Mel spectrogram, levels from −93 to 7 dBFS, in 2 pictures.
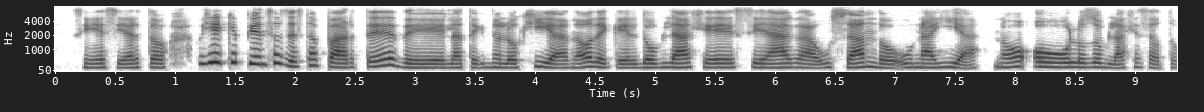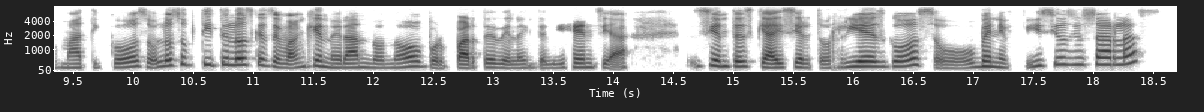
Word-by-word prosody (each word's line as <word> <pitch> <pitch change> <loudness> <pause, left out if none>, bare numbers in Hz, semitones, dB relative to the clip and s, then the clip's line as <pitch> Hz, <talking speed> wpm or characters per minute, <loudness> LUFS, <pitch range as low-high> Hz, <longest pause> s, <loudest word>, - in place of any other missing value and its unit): Sí, 185 -1 -5
es 185 0 -3
cierto. 185 +1 -2 0.3
Oye, 415 +4 +8
¿qué 430 -1 +3
piensas 370 -1 +5
de 240 - +3
esta 260 +5 -1
parte 225 +5 +3
de 180 -4 0
la 180 0 -1
tecnología, 185 0 -1
¿no? 185 +5 +2
De 200 -3 +1
que 175 -2 -2
el 175 0 -5
doblaje 190 0 +1
se 195 -2 -3
haga 185 -2 +1
usando 190 0 +1
una 190 -1 -1
IA, 195 -3 -3
¿no? 220 0 -1
O 210 -2 +3
los 205 -1 -2
doblajes 195 0 -5
automáticos 185 +6 -5
o - - -4
los 265 +3 0
subtítulos 315 -1 0
que 295 -2 -3
se 225 -4 0
van 180 +4 -2
generando, 190 -6 -1
¿no?, 210 +6 -1
por 165 -5 -7
parte 175 +3 +2
de 175 -2 -5
la 165 +1 -9
inteligencia, 190 +3 -2 0.5
¿sientes 245 -2 0
que 200 - +3
hay 185 +1 +5
ciertos 185 -4 -4
riesgos 235 +7 +2
o 160 +4 -8
beneficios 245 - -3
de 320 - -8
usarlas? 325 +5 0
195 Hz, 155 wpm, -22 LUFS, 185-235 Hz, 0.5 s, Oye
